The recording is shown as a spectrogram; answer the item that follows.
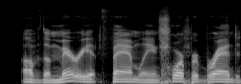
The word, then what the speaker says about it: Marriott: And he clearly said it, Marriott. Clearly said that's how the family's always said it. Said it's been mispronounced for a long time. Family knew it was mispronounced.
